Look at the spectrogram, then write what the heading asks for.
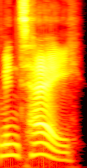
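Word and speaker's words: Minteh: It's pronounced Minte.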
